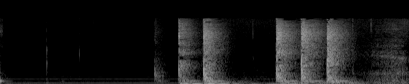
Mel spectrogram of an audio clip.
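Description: Loud knocking on a bedroom door after a quiet moment: several heavy raps, a short pause, then another insistent series of knocks, with no voices.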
